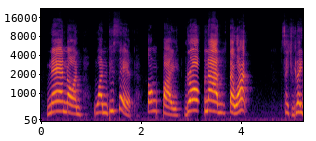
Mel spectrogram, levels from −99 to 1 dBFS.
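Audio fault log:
3.11 to 3.30 s, long network dropout: the speech smears into a buzzy, fading continuation of the last sound for about 160 ms, then picks up further on with that stretch missing. Likely the audio stopped arriving, and the receiver filled the gap by extending what it last had.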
